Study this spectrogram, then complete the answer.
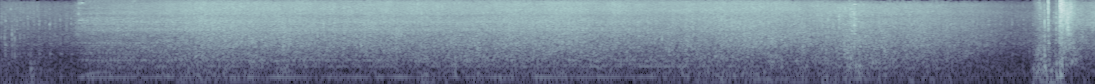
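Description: A motorboat engine hums steadily as the boat speeds along.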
